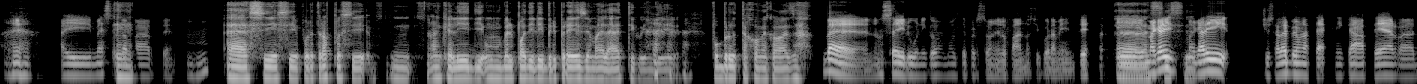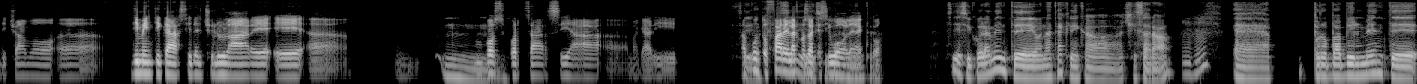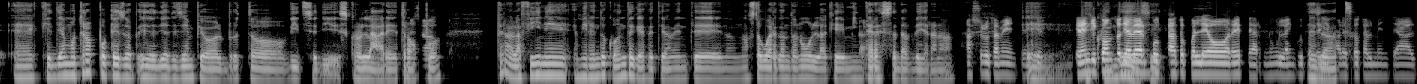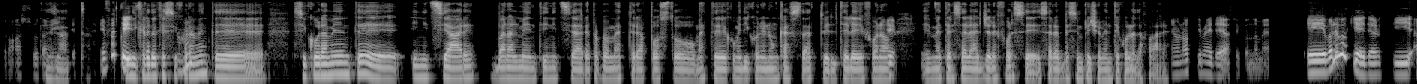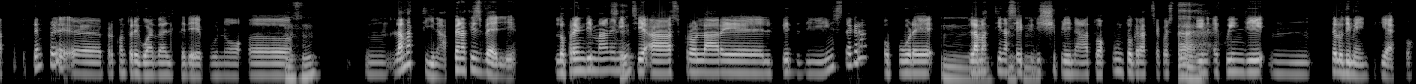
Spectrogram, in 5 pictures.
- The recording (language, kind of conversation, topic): Italian, podcast, Com’è la tua routine mattutina, dal momento in cui apri gli occhi a quando esci di casa?
- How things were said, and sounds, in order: chuckle; other background noise; chuckle; tapping; drawn out: "Mh"; in English: "feed"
